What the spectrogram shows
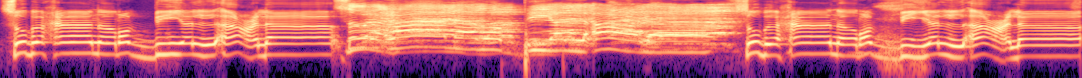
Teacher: سین کو باریک رکھنا ہے، با میں کلکلا ہوگا، ہا کی ادائیگی کلیئر، را پر زبر آنے کی وجہ سے را پر ہو جائے گا، اور یہاں لام کو ہلانا نہیں۔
